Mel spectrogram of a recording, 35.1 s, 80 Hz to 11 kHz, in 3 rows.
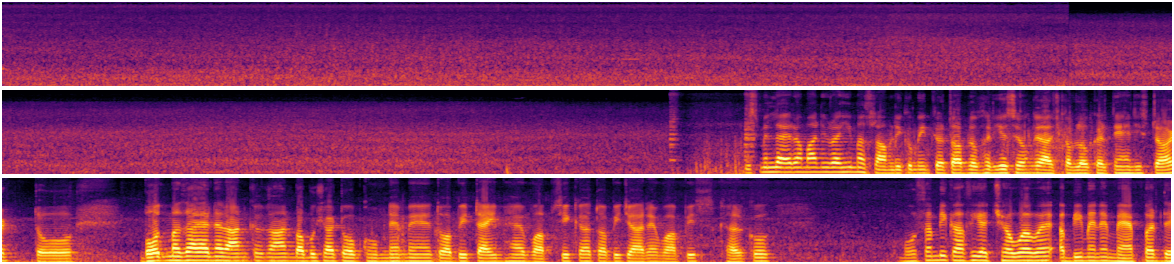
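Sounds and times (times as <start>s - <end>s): stream rushing over boulders: 0.0s - 35.0s.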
